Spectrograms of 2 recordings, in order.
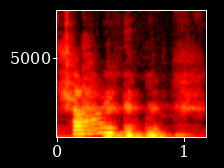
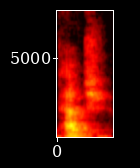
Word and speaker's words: Tig: It says Tig. How would you pronounce it? Taj. Taj. It's Tig. It's Irish.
